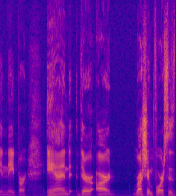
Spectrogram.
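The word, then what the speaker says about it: Dnieper: of on the the naper river it's spelled with a d but i don't think you pronounce the d in neighbor and there are russian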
